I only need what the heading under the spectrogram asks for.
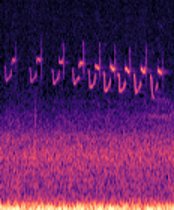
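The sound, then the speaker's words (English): A woodlark, perched on top of a birch tree, sings a quick run of high, chirpy notes that grow faster and closer together toward the end, heard over a steady low rumble of traffic. “Each time just a little variant. Faster, slower. Slower with notes in between.”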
